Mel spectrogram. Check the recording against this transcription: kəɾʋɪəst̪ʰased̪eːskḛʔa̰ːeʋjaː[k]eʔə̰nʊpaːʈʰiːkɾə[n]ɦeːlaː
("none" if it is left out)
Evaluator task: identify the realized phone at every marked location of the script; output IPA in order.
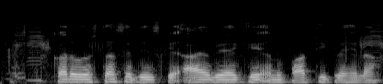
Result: k, none

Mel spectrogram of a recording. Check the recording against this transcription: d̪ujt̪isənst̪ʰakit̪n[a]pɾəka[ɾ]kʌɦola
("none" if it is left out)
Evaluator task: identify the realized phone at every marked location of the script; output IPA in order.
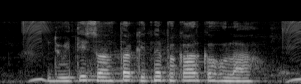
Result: e, ɾ

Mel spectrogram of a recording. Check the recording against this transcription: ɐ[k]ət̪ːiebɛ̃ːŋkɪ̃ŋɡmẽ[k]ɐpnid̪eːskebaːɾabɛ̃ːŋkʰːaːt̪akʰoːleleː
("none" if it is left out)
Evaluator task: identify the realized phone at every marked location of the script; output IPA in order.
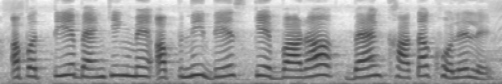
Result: p, ʔ

